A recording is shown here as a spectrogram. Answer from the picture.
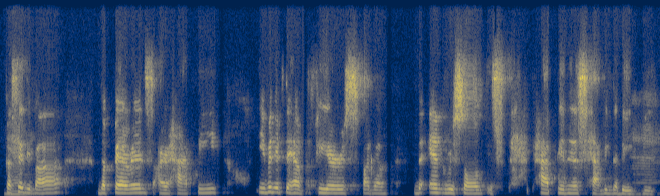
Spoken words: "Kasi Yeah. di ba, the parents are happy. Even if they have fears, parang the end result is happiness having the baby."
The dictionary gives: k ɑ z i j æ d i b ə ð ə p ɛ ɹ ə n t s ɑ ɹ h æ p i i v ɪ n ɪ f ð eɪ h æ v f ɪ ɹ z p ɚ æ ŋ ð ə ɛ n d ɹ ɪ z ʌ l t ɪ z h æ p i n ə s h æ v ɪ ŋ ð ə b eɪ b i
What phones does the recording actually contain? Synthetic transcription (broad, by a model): k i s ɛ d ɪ b ə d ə p ɛ ɹ ə n t s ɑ ɹ h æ p i i v ɪ n ɪ f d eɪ h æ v f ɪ ɹ s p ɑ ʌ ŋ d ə ɛ n d ɹ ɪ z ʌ l t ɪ s h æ p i n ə s h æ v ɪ ŋ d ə b eɪ b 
